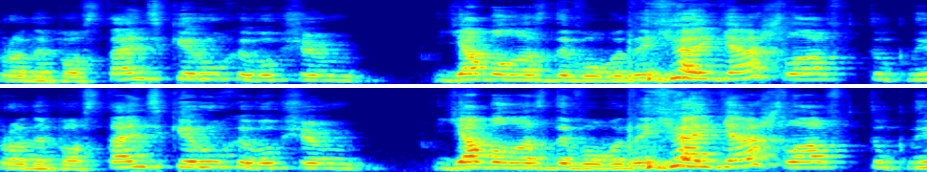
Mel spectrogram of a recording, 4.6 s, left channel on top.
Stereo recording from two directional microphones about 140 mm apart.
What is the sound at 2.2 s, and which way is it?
Speech, 20° right (ahead or behind).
